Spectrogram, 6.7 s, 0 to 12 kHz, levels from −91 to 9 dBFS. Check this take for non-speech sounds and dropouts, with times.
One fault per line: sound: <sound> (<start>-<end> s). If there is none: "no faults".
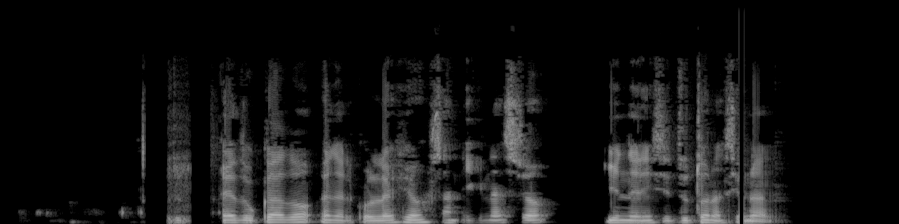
sound: laugh (1.3-1.4 s)
sound: dropout (5.5-5.6 s)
